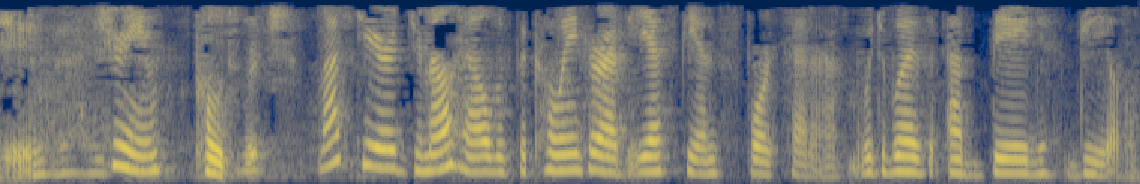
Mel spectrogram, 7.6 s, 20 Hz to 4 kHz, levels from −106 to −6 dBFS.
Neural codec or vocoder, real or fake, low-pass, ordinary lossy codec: autoencoder, 22.05 kHz, a latent of 192 numbers a frame, VITS, trained on one speaker; fake; 3.6 kHz; MP3, 16 kbps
